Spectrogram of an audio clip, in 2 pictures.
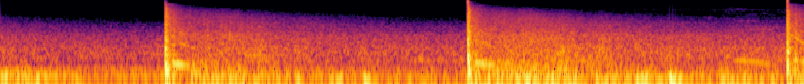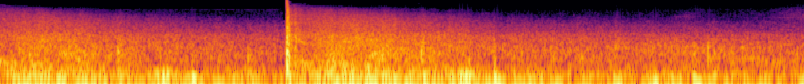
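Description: Fireworks burst with loud booms that echo and rumble away outdoors.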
